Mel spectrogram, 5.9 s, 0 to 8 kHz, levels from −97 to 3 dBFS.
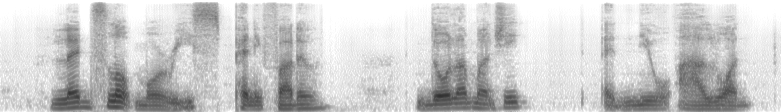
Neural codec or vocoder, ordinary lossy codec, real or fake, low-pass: codec, 16 kHz, 0.5 kbps, X-Codec, HuBERT features, trained on LibriSpeech; none; fake; 7.2 kHz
